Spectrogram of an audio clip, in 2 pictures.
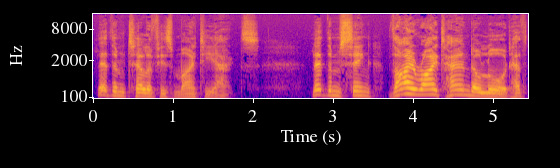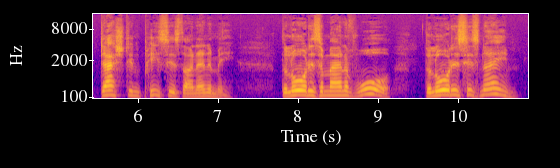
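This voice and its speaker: A man reads a classic sermon in a fairly high, mellow voice. His delivery is formal and oratorical, full of earnest declamation. The recording is dry and close, with little room sound. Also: lively intonation, measured pace, dry recording. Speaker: sermon reader.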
